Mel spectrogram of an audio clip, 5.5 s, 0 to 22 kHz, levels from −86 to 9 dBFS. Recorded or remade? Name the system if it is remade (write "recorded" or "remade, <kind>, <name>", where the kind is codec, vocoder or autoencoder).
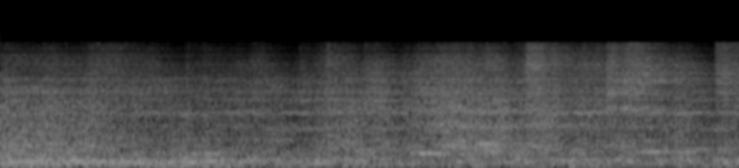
remade, autoencoder, DAC-VAE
